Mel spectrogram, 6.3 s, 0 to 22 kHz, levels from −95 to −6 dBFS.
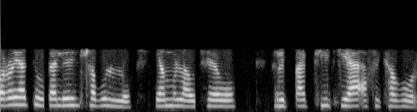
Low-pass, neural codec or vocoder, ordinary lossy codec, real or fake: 3.6 kHz; none; none; real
